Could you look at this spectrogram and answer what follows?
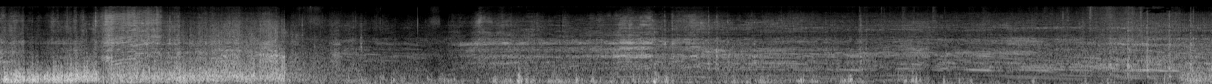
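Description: Yamaha DT 125's two-stroke single-cylinder engine revving as the trail bike rides past, loudest for the first three seconds, then quieter, its pitch rising and falling with the throttle.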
